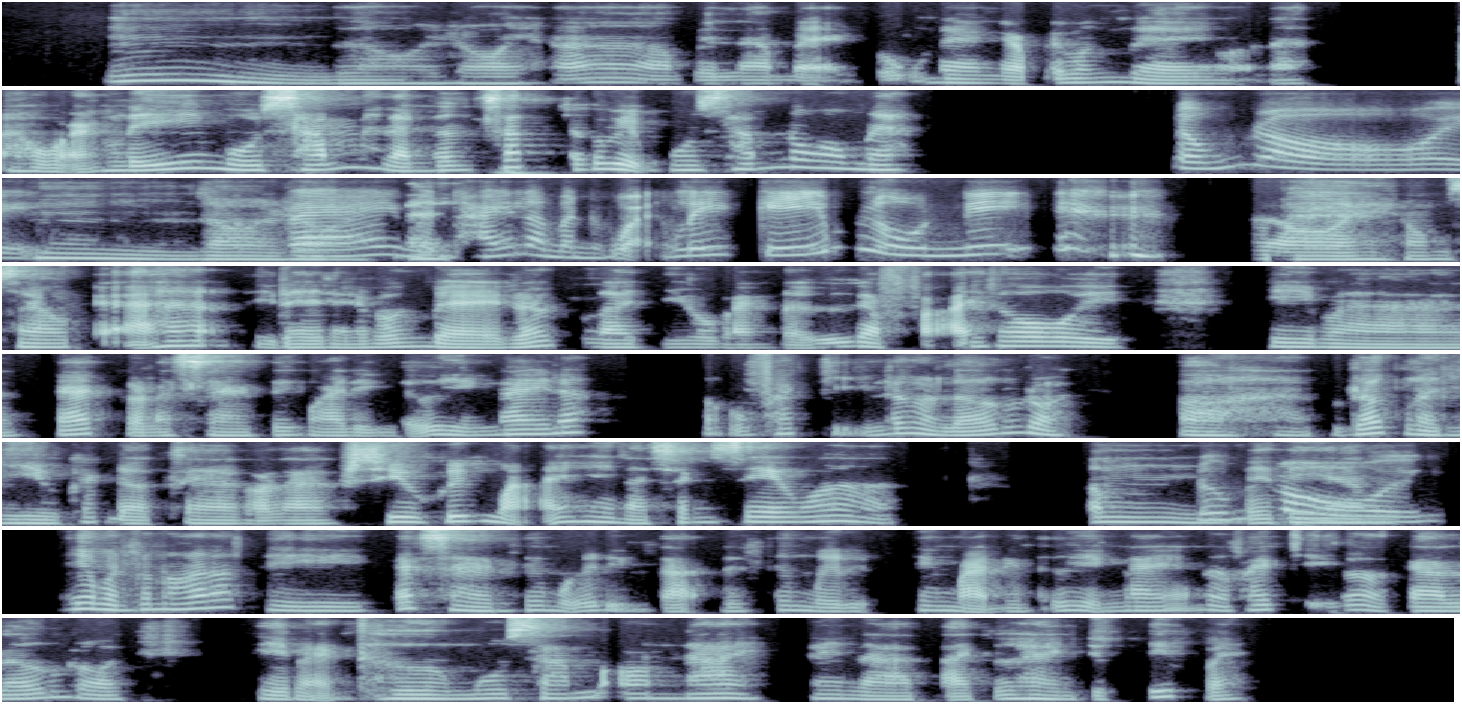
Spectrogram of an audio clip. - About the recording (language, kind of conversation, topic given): Vietnamese, advice, Làm sao tôi có thể quản lý ngân sách tốt hơn khi mua sắm?
- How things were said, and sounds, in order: tapping; laugh; laughing while speaking: "cả"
